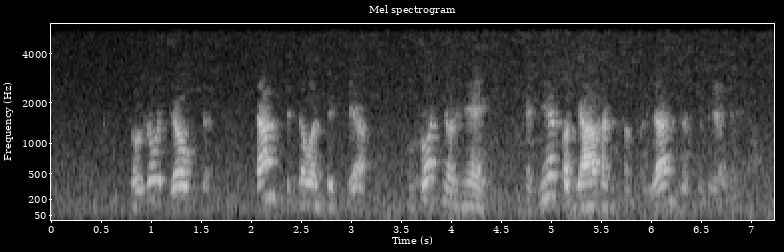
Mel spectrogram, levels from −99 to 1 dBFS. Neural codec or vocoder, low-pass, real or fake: none; 5.4 kHz; real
